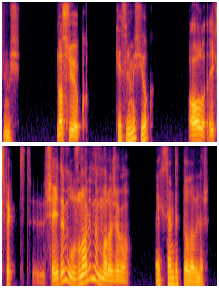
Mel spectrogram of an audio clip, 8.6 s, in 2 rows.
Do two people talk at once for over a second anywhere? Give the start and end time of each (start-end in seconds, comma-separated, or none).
none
